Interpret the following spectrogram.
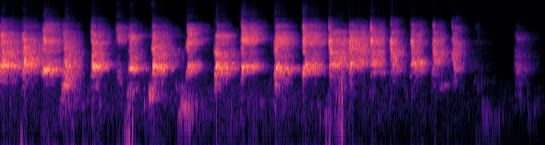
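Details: Dogs playing, a Doberman and a pug: rapid, high, yappy barks in quick succession, nearly two per second, fairly even in pitch, some barks sharper and louder, trailing off to a final short yip after a pause.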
